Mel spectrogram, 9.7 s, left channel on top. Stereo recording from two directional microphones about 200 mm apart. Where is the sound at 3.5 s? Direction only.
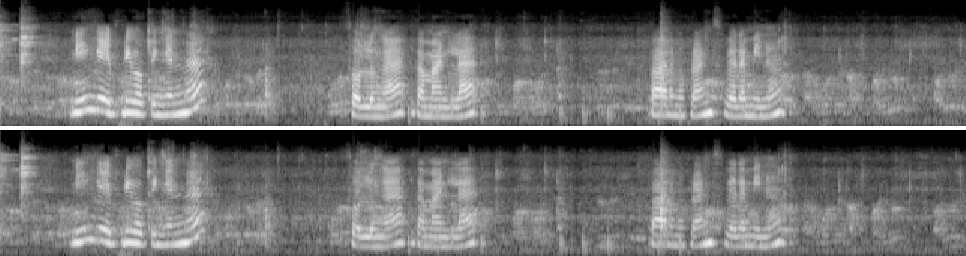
5° left (ahead or behind).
